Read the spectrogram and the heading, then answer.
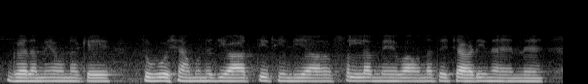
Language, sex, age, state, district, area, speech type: Sindhi, female, 45-60, Gujarat, Kutch, rural, spontaneous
